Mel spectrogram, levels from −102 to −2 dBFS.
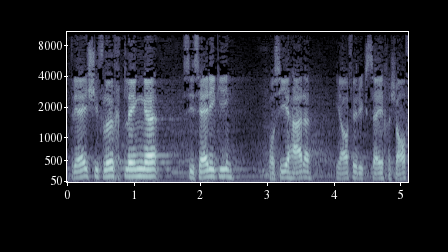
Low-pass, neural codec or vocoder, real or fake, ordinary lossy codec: none; none; real; none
